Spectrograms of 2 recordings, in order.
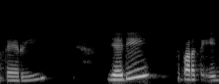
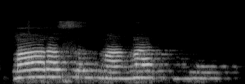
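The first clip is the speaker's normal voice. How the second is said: loud, slow and higher rally cry; rousing call; 5 semitones higher, 5 dB louder, much slower than usual. Real, not acted. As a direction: stretch it out to pump up the group. Leading ice breaking chant.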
